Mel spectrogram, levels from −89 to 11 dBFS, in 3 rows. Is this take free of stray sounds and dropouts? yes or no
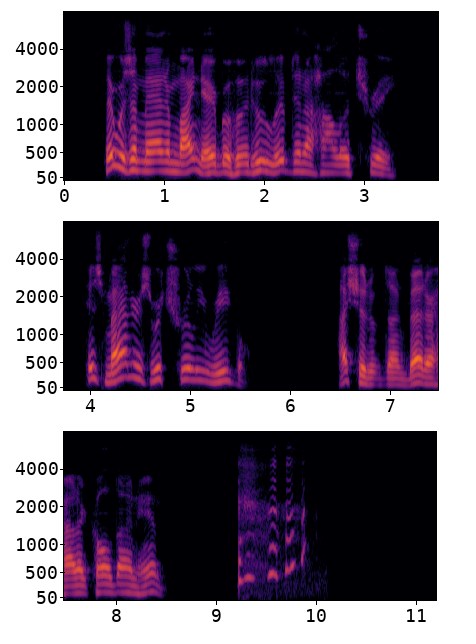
no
